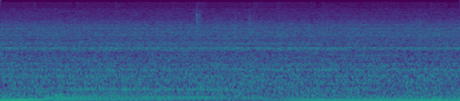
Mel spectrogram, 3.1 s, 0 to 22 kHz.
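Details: BMW Z3 from Texas, about 22 years old with 52,000 miles, at idle: steady, even low exhaust rumble with no misses, ticks or rattles; healthy, smooth idle.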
